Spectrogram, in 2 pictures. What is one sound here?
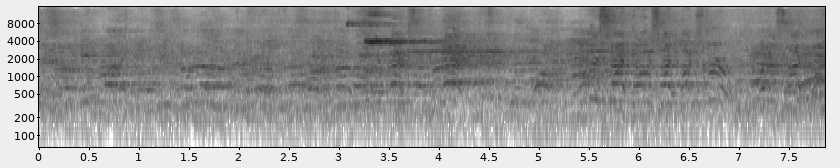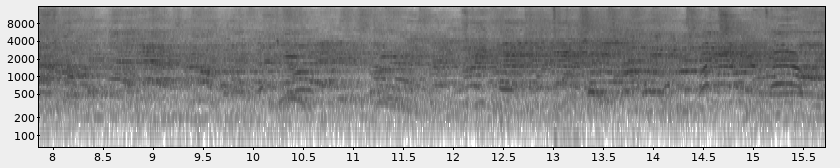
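Wrestlers thump and scuffle on a mat.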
